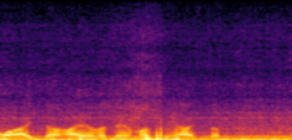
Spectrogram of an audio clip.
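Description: A steady low rumble from a vehicle moving along a road, with a person's voice talking over it.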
